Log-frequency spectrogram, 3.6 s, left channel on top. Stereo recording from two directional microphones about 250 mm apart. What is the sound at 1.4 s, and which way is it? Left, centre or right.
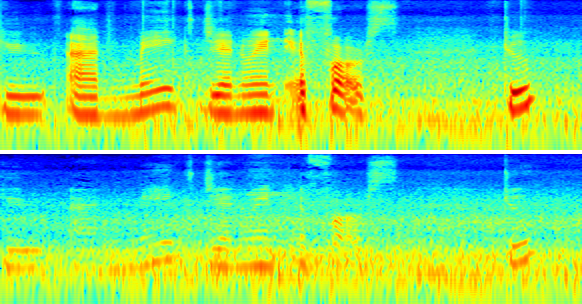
A woman's voice, left.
